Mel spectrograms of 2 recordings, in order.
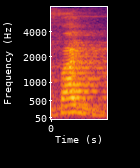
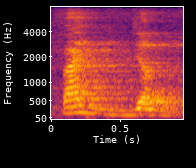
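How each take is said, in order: First: The word ends without an r sound. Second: The word ends with a heavy r sound. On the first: The speaker calls it wrong. "jangan faj, hilang roknya" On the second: The speaker calls it right. "roknya tebal juga"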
